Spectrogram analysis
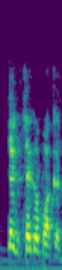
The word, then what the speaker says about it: Chumbawamba: I'm gonna need a little help with this pronouncing. So the group is called Chumbawamba. Chumbawamba, there you go, yeah.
